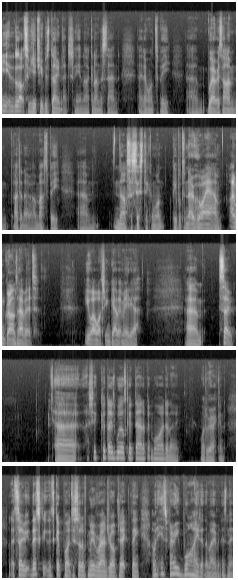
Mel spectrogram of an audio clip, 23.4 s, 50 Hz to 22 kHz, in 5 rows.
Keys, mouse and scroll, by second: 6.1-8.8 middle drag, 8.8 z, 10.2-12.6 middle drag, 12.6-13.0 scroll up 2, 13.0-16.1 middle drag, 18.4-19.0 scroll down 1, 19.0-23.3 middle drag.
